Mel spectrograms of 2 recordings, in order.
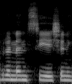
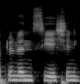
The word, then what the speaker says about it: pronunciation: PRONUNCIATION, ये होती है प्रोनाउंसिएशन की स्पेलिंग, और इसे हम प्रोनाउंसिएशन बोलते हैं। बहुत सारे लोग इसको प्रोनाउंसिएशन भी कहते हैं, लेकिन प्रोनाउंसिएशन नहीं होता है, प्रोनाउंसिएशन होता है।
